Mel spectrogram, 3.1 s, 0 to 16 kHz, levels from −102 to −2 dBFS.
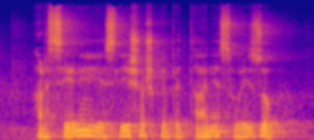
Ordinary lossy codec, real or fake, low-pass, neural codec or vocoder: MP3, 96 kbps; real; 14.4 kHz; none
